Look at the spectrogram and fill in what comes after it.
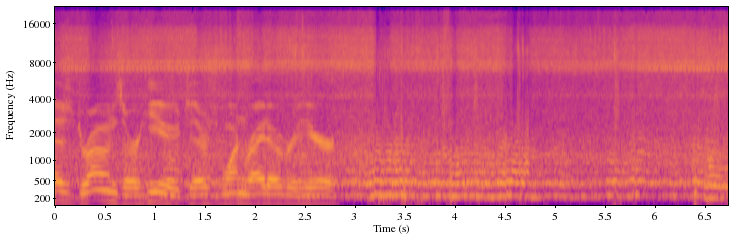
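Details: A late-season honey bee swarm in a trap, September 2019, gives a continuous low droning hum; a person talks over it for the first three seconds before the buzzing carries on alone.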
